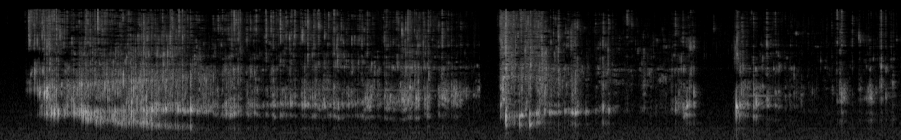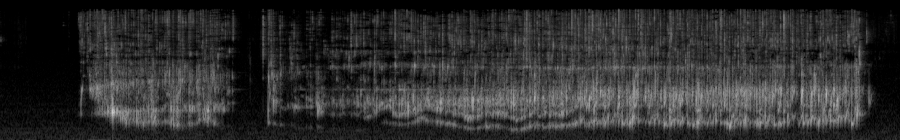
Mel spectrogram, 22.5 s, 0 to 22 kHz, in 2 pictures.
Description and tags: pouring water into glass
Poured water into a cup for your needs. Recorded with a ZOOM H2N.
liquid, pour, pouring, water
